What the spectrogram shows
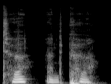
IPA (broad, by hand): tʰ and pʰ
